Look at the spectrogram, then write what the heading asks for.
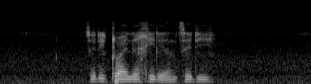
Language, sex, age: Tswana, male, 22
